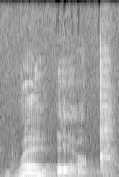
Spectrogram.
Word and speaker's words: Roark: family tree then what pronounced the name row Ark yes they are the ones that's got money in education these wasn't roarks those just rocks yeah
